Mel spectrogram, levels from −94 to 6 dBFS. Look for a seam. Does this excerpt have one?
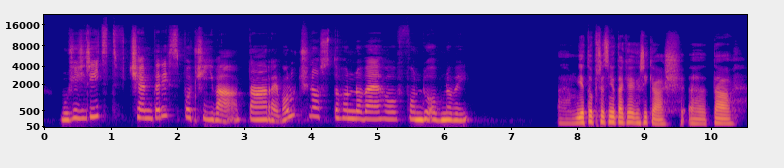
no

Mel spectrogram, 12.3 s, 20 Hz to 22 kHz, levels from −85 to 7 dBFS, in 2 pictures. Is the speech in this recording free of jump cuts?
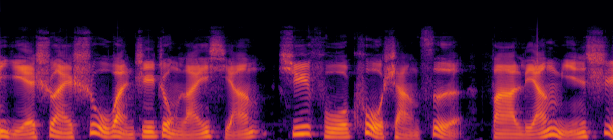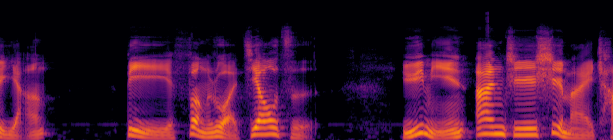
no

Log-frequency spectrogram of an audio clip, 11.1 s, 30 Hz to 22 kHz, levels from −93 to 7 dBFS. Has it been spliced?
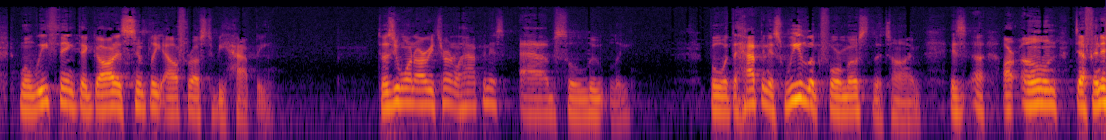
no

